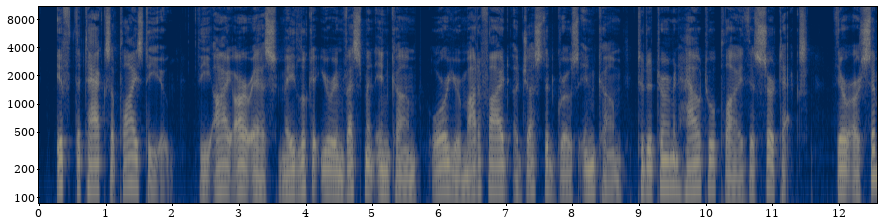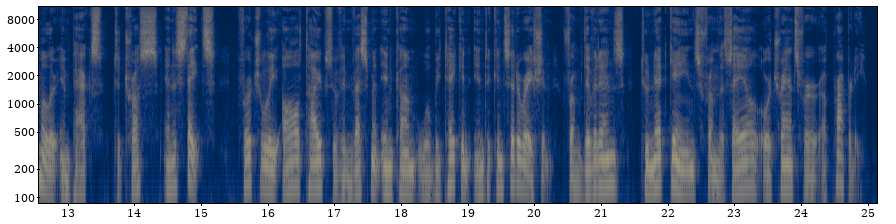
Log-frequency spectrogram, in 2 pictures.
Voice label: Podcast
